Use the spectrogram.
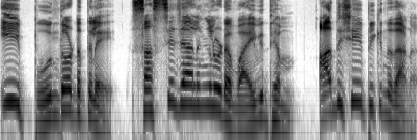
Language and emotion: Malayalam, surprised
